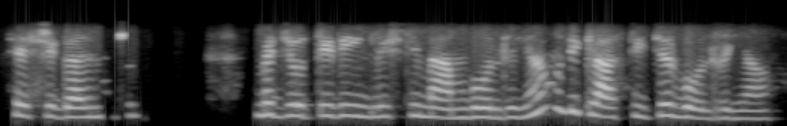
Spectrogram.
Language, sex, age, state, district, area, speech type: Punjabi, female, 18-30, Punjab, Amritsar, urban, conversation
